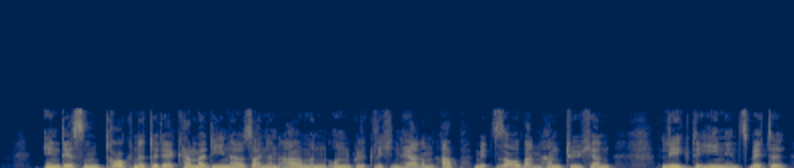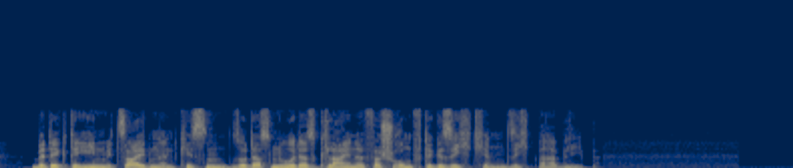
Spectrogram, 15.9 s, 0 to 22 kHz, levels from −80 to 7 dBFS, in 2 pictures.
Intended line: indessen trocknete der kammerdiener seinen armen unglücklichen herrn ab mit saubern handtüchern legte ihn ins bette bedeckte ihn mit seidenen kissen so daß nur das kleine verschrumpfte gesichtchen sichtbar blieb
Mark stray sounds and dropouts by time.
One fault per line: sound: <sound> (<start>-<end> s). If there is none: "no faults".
no faults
